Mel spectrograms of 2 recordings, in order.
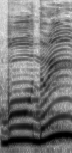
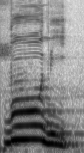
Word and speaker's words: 문의: 살려서 바로 합니다 의자 자 문의는 어때요 문 우희 입니까 뭐니 입니까 문의가 예쁘다 편하게 발음해 보세요 뭐니 에 발음은 뭐니 그렇죠 문이 여러분들의 차이점을 보셔야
